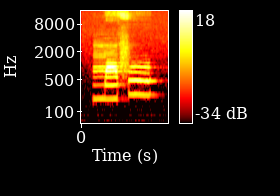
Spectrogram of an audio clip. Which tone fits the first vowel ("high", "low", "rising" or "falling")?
low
